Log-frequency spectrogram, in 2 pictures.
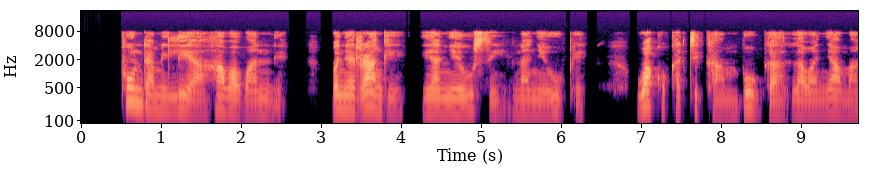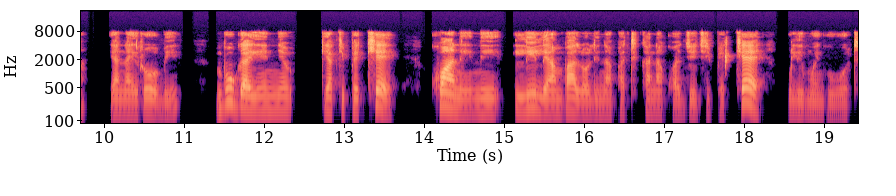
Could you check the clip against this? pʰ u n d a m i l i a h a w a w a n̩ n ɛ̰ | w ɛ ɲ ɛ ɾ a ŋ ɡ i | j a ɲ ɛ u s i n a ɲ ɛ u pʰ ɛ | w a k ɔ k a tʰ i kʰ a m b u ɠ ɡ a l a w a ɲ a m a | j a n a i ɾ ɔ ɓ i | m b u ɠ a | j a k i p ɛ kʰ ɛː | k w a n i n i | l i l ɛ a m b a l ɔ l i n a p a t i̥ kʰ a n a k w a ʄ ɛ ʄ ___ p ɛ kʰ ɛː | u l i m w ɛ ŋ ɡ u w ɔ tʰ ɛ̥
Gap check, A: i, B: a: A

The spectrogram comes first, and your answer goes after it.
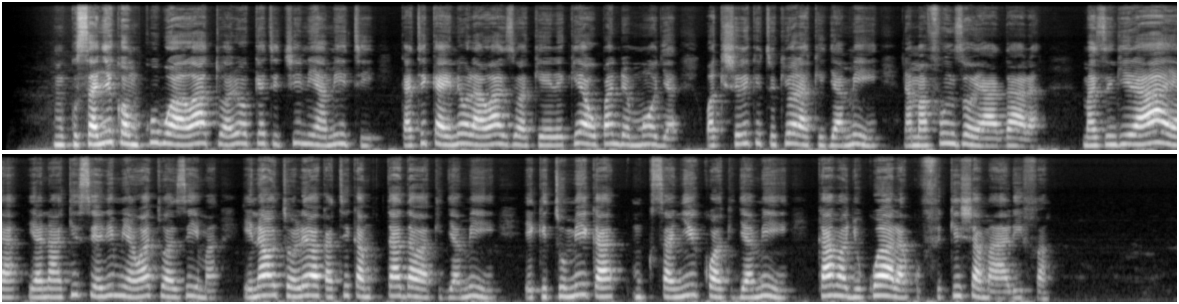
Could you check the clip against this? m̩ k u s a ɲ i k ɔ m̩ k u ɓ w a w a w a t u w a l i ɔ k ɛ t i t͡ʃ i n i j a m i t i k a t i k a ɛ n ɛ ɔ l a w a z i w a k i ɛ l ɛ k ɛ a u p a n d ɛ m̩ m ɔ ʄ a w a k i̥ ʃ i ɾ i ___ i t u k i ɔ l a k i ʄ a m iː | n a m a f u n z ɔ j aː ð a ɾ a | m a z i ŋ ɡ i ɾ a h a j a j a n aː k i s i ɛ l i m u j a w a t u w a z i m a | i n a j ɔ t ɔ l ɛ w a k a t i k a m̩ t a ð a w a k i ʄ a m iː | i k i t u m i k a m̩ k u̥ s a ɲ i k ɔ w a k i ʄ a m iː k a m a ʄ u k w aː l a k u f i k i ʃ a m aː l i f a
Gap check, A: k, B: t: A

